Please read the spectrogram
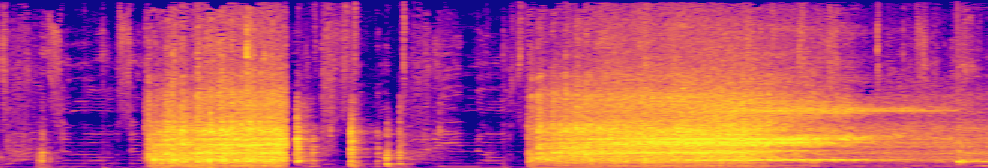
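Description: Electric food processor chopping fresh okra: a short pulse of about a second, then a longer run of about two and a half seconds that winds down near the end. The okra is being chopped fine for okra soup.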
